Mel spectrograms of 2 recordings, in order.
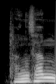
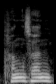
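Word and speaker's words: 唐山: 당산 모델 한 바트의 글로벌 산악 협력 모델 중에 그 탕산 적이죠 우리말로는 당산 중국식 발음으로는 이제 당산이 되겠습니다 탕산 지역은 어 좀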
